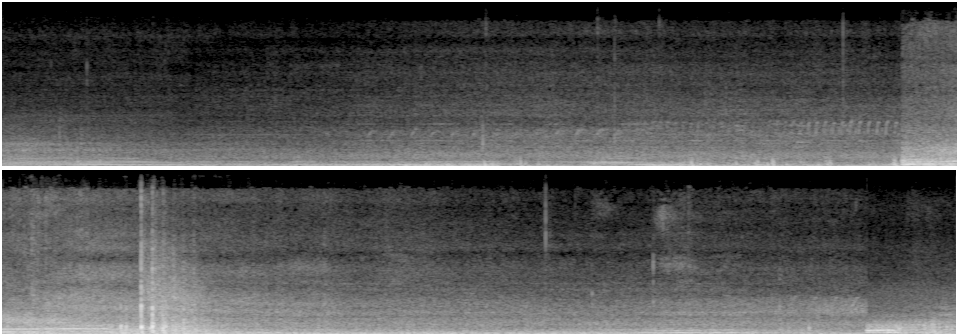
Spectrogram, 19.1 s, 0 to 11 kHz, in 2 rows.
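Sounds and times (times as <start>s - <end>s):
car engine accelerating: 0.0s - 19.0s
exhaust pops and cracks: 10.7s - 12.3s.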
